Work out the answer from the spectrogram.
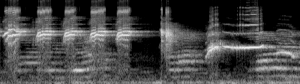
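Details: Caged orange-headed thrush imitating other birds: five quick harsh chirps in a row, a pause, then a rising whistle leveling into a sustained note.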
